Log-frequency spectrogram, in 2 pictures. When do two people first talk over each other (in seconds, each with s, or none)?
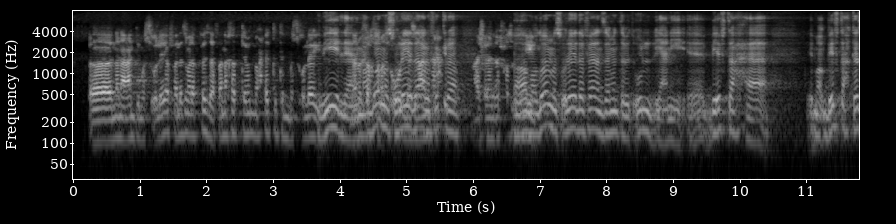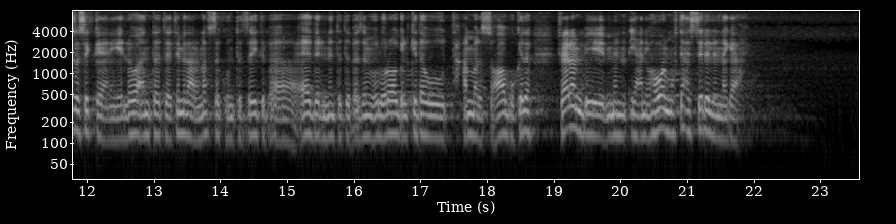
4.2 s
